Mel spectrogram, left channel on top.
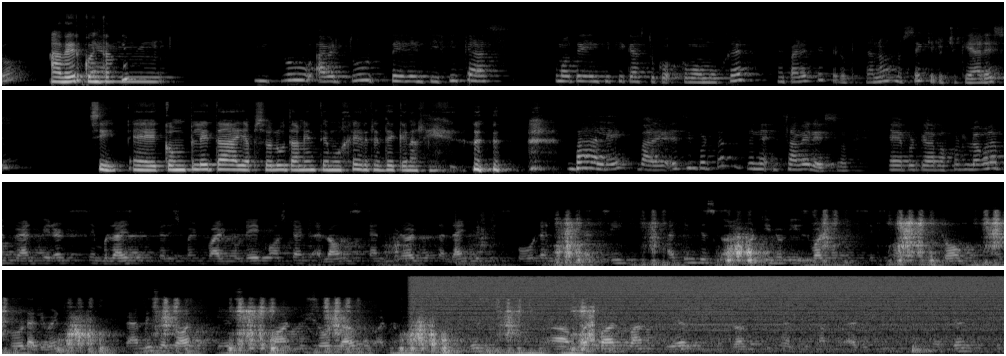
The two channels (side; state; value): both; different; correlation 0.00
